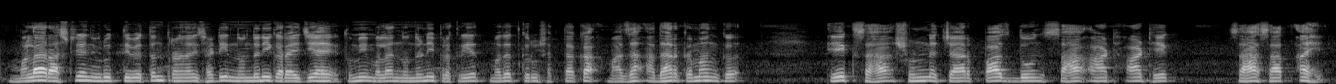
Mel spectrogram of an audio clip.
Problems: constant background noise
